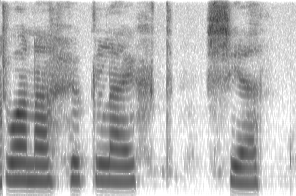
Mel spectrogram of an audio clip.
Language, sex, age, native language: Icelandic, female, 9, Icelandic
